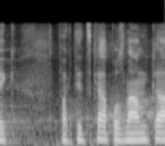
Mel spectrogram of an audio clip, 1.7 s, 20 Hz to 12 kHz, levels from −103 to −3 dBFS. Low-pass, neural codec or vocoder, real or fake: 7.2 kHz; none; real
